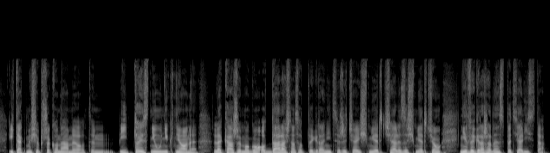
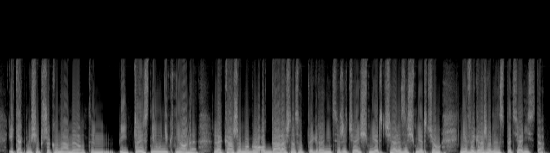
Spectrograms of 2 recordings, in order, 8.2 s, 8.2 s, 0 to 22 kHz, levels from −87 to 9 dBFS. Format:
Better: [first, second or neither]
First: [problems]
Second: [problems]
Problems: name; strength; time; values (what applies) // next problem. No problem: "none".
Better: first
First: none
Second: distortion; heavy; 6 dB below the speech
